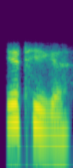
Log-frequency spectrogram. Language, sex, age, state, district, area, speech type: Dogri, female, 45-60, Jammu and Kashmir, Udhampur, urban, conversation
